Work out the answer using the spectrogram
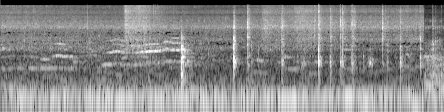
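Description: Food frying in a wok over a wood fire, a steady sizzle that swells for about a second some two and a half seconds in. Through the second half, a run of sharp irregular clicks and knocks.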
